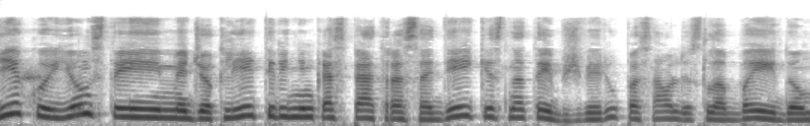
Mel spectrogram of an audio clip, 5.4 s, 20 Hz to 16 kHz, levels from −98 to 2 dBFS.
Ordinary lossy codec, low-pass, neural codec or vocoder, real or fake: AAC, 48 kbps; 9.9 kHz; none; real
